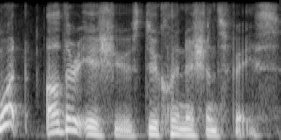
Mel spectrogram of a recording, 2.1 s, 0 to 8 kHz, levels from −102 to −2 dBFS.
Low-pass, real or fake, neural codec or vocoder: 7.2 kHz; real; none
